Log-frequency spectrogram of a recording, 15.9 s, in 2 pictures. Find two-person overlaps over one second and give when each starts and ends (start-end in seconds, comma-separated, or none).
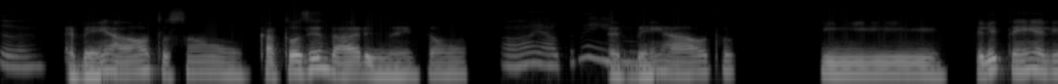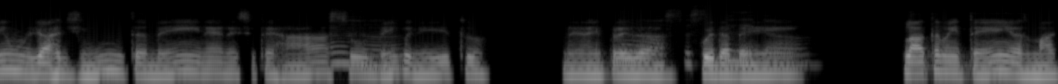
12.5-13.9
